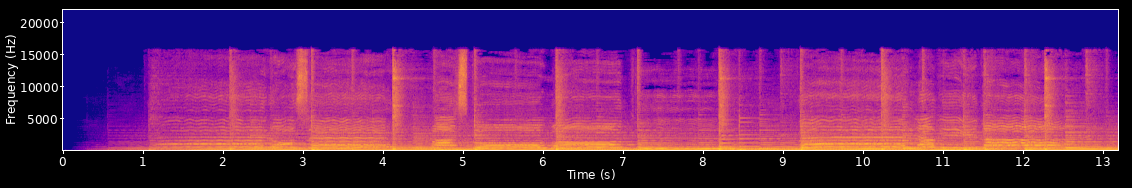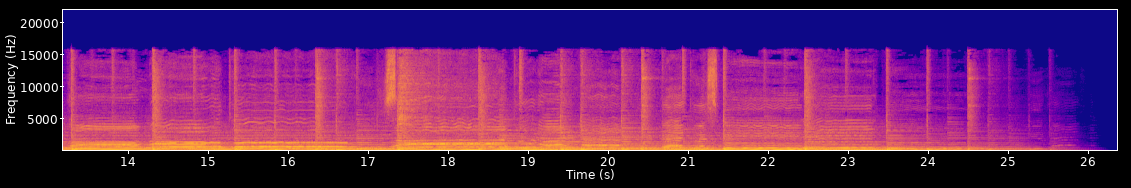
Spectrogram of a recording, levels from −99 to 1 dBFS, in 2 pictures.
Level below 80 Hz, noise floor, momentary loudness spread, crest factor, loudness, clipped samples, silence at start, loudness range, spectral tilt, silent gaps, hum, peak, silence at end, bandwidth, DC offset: -28 dBFS; -62 dBFS; 8 LU; 16 dB; -18 LUFS; under 0.1%; 0.75 s; 4 LU; -5.5 dB/octave; none; none; 0 dBFS; 0.8 s; 16.5 kHz; under 0.1%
